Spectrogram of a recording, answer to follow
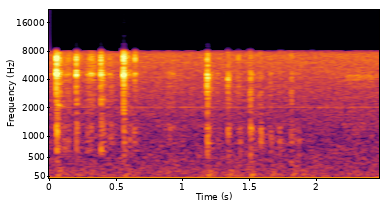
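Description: Computer keyboard keystrokes: a quick run of clicks as the Enter key is pressed repeatedly to add blank lines, then a couple of single taps about a second in.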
